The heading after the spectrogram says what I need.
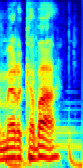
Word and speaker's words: Merkavá: entonces Empezamos el mercaba porque se pronuncia mercaba Data el inicio de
